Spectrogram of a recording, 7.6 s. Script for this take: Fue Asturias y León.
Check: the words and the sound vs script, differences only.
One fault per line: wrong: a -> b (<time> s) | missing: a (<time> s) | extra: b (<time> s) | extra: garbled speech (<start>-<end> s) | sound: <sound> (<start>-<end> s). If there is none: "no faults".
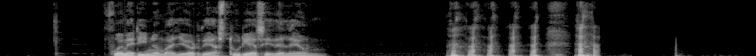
extra: merino mayor de (1.2 s)
extra: de (2.7 s)
sound: laugh (4.5-6.0 s)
